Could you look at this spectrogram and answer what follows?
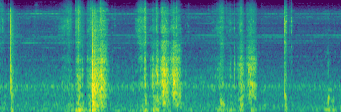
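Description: Kitchen knife cutting tomato wedges on a plastic cutting board: a sharp tap of the blade just after the start, then several short rasping cuts in three groups, the loudest about two seconds in, and another tap near the end.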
